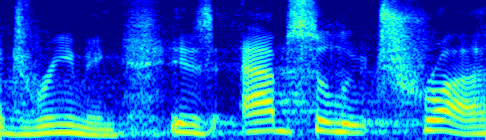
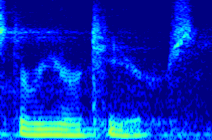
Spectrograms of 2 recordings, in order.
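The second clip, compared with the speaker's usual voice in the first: hushed; 8 semitones lower, 7 dB quieter, slower than usual. Acted. Describing reading through tears.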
